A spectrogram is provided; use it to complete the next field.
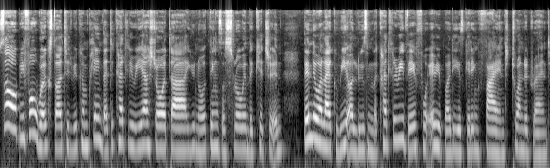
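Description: Against a quiet background, a woman talks at a fairly quick pace with ordinary pitch variation. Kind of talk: casual vlog chat, complaint story. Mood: frustrated, indignant. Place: home room. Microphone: phone near.

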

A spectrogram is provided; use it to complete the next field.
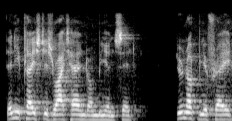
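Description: The man's intonation stays fairly even, with audible room echo around his voice. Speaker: scripture reader. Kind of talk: bible reading. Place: church. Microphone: camera far.

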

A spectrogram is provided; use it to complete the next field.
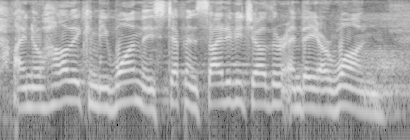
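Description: A woman talks at a moderate pace with ordinary pitch variation, amid noticeable background noise and audible room echo. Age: 60s. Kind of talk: sermon-style testimony.

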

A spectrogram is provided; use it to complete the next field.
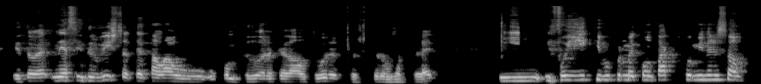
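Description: Talking at a very fast pace, a man uses a high pitch and lively intonation. The sound is dry and close, with no echo. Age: 30s. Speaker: blockchain association president. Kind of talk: casual chat.

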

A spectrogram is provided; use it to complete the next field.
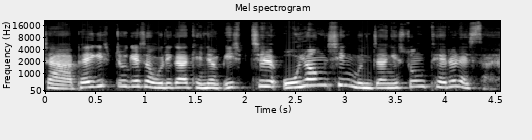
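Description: Here a woman talks with lively intonation. The recording is very clean, with a silent background. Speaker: English teacher. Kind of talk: lecture. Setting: screen recording.

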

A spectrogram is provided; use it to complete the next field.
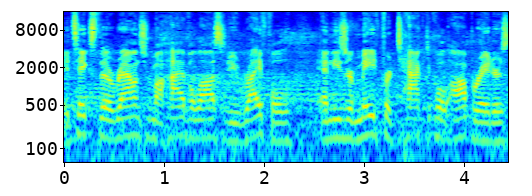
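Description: Over music in the background, a man talks at a fairly quick pace in an animated tone, the sound dry with no echo. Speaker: field reporter. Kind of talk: live sports commentary. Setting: on the field. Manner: animated, reporting from the field. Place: stadium. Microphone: handheld.

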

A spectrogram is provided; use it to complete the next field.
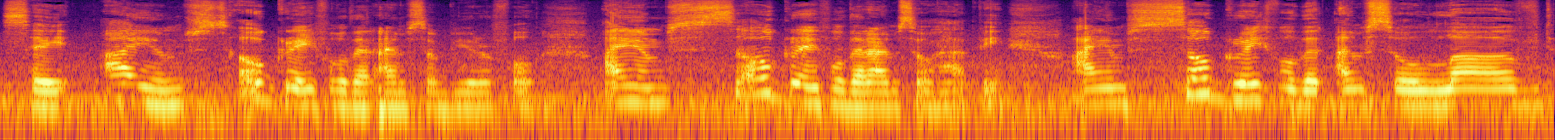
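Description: In a dry sound with no echo, a woman with a fairly low pitch and ordinary pitch variation speaks over noticeable background noise. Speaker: motivational vlogger. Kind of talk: casual vlog chat. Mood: cheerful, upbeat. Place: car. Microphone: camera far.

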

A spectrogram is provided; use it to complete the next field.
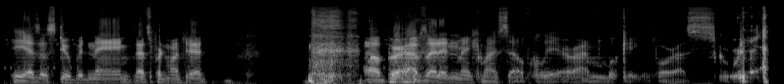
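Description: In a put-on character voice, a man sounds raspy and talks at a moderate pace. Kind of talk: comic voice acting. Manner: curt, dismissive.

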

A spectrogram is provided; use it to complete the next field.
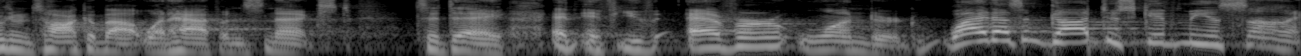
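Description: This man speaks in a raised, projected voice with a high pitch and very wide pitch swings. His pace is moderate, and the background is quiet. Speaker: preacher. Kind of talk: sermon. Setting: church. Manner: conversational, animated, with repeated restarts and rhetorical questions. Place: church.

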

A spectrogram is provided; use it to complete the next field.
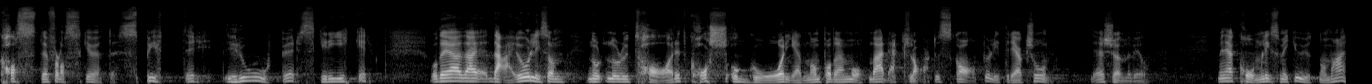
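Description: With an animated tone and big swings in loudness, a man speaks at a moderate pace and medium pitch with ordinary pitch variation against a quiet background. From Norway, Jessheim (Romerike); Norway. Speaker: illustrator and preacher; preacher. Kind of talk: sermon. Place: stage. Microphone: handheld.

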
